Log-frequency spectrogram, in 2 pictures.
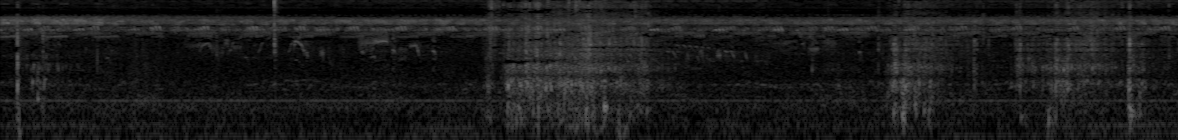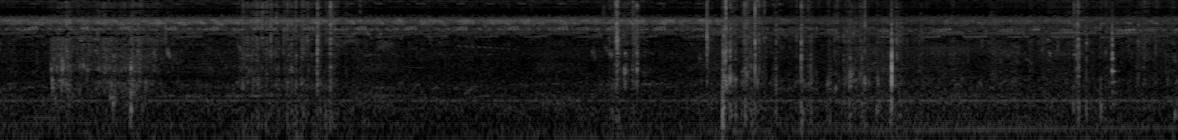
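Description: Steady high chirring of crickets and other insects, with scattered short rustles and clicks, thickest about six to eight seconds in and again toward the end.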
